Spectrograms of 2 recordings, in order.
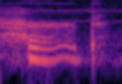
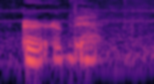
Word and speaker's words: herb: that some people say herb and I find that odd because I was always told that the H is silent so I don't know to each their own herb and schedule um I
